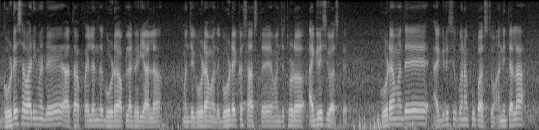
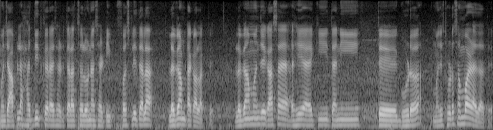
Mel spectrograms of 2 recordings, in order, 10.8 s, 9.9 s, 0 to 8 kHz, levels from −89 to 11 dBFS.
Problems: constant background noise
